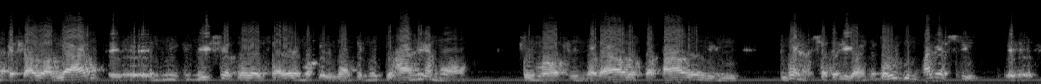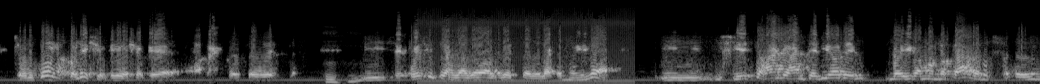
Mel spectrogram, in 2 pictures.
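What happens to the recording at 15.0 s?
At 15.0 s the sound is overlaid by mains buzz, running from 14.58 s to 16.76 s at roughly 20 dB below the signal. Sharp switching spikes at 100 Hz, twice per 50 Hz cycle, leak in from a dimmer, rectifier or unshielded line and produce a dense stack of harmonics. Plain mains hum is a smooth, low tone at the fundamental. This buzz is raspy and edged, and its energy reaches up into the kilohertz range.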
